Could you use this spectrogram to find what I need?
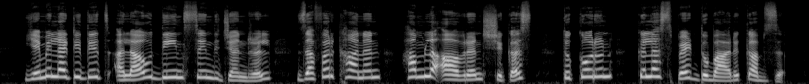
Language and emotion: Kashmiri, neutral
